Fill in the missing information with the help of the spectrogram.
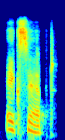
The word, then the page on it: except: Indian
